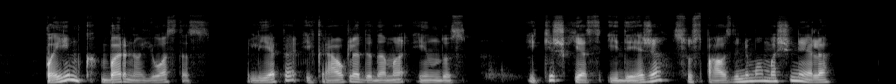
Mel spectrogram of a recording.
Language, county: Lithuanian, Telšiai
